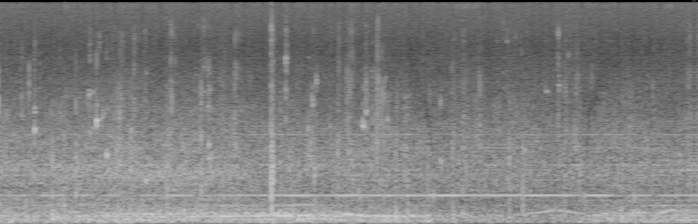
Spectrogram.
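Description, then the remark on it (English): A leaf blower drones steadily throughout in a neighborhood of multifamily buildings, its motor hum faint and diffuse, echoing around the neighborhood, with no voices over it. “Somebody's got a leaf blower going.”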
